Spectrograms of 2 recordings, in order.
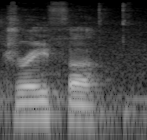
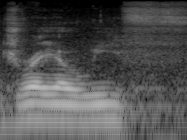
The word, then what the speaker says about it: Drafa: And yes, it's pronounced Drafa. I remember reading that word and being like, how do you pronounce this? And the first time it's pronounced, I believe, is in Earthen Root Enclave at the very end, where Laurel says Drafa. And I'm like, whoa, is that how it's said? I always read it as like Draoeef, which never sounded good to me.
